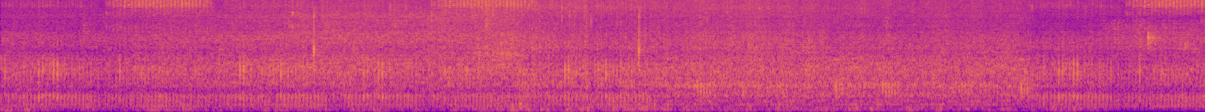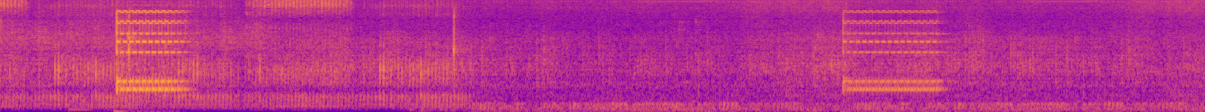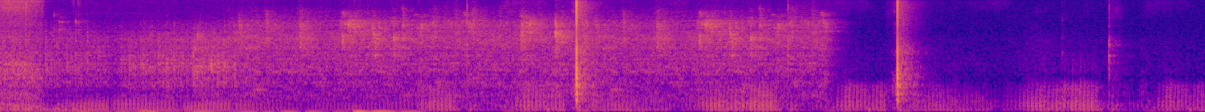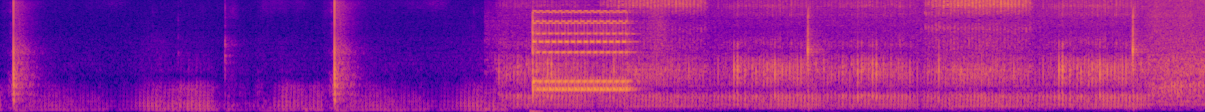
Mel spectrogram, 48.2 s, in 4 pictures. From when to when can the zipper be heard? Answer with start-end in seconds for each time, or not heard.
not heard.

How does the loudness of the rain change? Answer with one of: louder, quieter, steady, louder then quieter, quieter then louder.
quieter.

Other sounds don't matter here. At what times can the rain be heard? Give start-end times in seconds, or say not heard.
0.0-32.4.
